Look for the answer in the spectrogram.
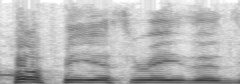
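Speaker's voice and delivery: reads it through real laughter; laughing while reading. Real, not acted. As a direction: laugh your way through the line. Reading chat message, laughing.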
